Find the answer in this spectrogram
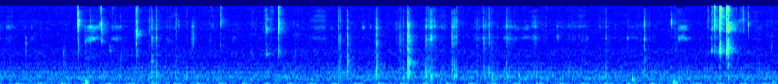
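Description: Close-up chewing and biting of candied strawberries, with scattered sharp crunches and crackles of the hard sugar coating, and a louder cluster of crunches near the end.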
